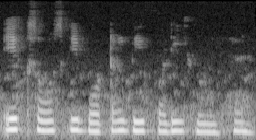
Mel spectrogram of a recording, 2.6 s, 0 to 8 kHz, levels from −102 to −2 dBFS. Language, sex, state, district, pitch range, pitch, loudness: Hindi, female, Punjab, Pathankot, 190-210 Hz, 200 Hz, -17 LUFS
